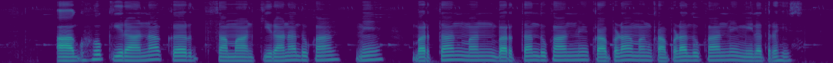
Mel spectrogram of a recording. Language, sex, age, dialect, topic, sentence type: Chhattisgarhi, male, 56-60, Northern/Bhandar, banking, statement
